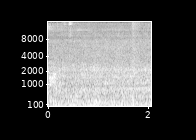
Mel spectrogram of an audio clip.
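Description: The Amritsar Mail pulls out of platform 3 at Ludhiana Junction, heard from inside the coach as a loud, steady rumble and roar of wheels and carriage with no clear breaks.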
